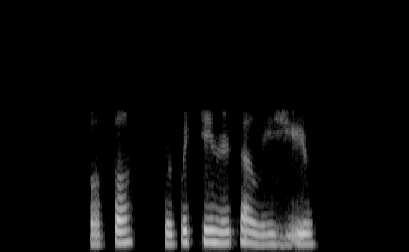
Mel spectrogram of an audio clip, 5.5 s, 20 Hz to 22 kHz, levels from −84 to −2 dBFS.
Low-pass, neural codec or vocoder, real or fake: 3.6 kHz; codec, 16 kHz, 1 kbps, FunCodec, trained on LibriTTS, 50 frames a second; fake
